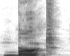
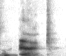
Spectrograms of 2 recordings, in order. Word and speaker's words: Bernt: Well, it's B-E-R-N-T is his first name. – Yeah, I think it's Bernt. Bernt. – And then K-A-I is the second name, which I'm positive is Kai.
